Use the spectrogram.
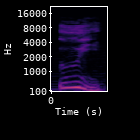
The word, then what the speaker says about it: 의: Então, quando começar uma palavra, vai ter som ui. A segunda pronúncia possível é quando ela for indicar posse, né? No caso aqui, a escrita vai ser ui, porém a pronúncia vai ser e.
